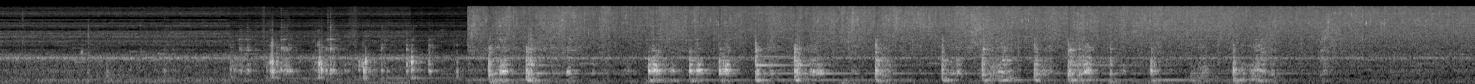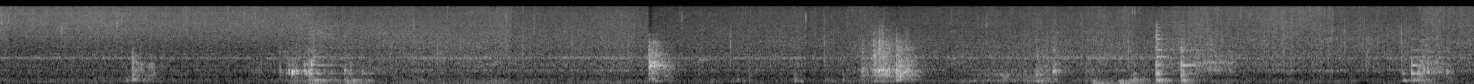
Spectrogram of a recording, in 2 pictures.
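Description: Minced garlic sizzling in hot oil in a nonstick frying pan. The sizzle starts suddenly about five seconds in, and a wooden spoon stirs and taps against the pan. In the later part, louder knocks come as sticks of eggplant are stirred and tossed in the pan with wooden utensils.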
